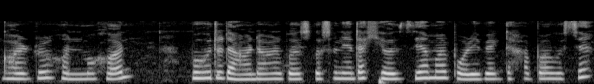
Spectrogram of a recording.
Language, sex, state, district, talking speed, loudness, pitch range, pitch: Assamese, female, Assam, Sonitpur, 120 wpm, -18 LUFS, 255-285 Hz, 265 Hz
